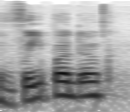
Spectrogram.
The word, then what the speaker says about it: випадок: склад не підходить наголос і випадок наголос на перший склад правильний варіант обіть Правильний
